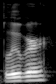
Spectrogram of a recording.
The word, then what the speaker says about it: Bloober: Bloober?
